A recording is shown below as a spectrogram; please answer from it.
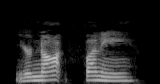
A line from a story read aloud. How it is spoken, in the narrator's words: I grumbled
